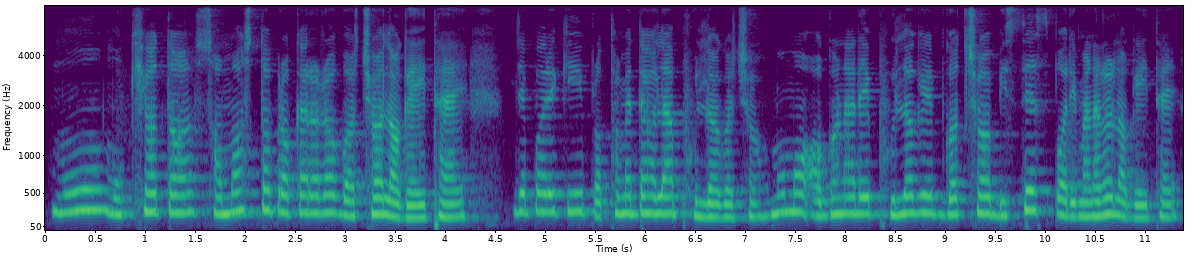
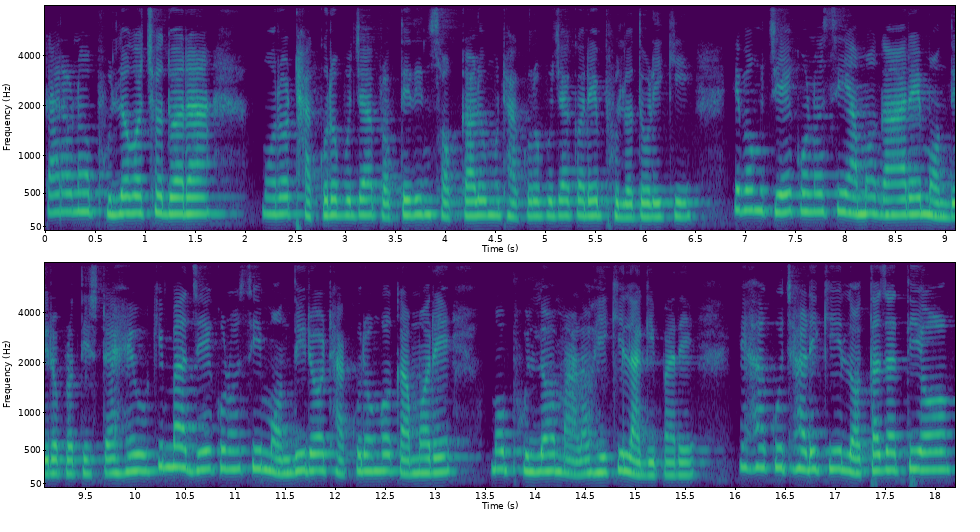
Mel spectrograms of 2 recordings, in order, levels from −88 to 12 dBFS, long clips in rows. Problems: none marked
